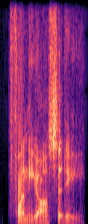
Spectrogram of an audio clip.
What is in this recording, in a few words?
"funniosity", American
